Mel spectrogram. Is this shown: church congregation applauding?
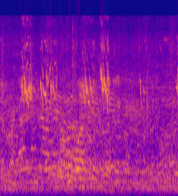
no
